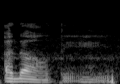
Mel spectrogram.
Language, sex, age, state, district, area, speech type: Urdu, male, 18-30, Telangana, Hyderabad, urban, spontaneous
